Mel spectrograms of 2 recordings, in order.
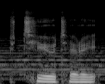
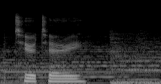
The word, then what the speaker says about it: pituitary: What does pituitary mean? How is it pronounced? Pituitary. Pronunciation, please. Pituitary.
